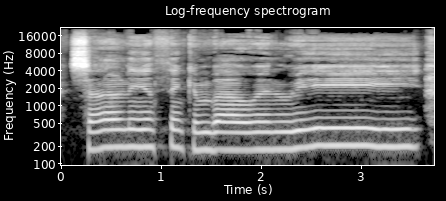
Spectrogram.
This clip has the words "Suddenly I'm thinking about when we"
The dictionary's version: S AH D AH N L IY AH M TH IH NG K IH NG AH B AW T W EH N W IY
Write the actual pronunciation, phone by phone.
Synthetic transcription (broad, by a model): S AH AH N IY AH TH IH NG K IH NG AH B AW T W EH N W IY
